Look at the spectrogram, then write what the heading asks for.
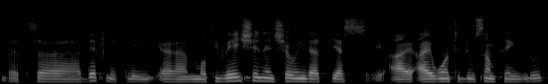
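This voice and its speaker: In a dry, close sound with no echo, a woman with a dark, mellow tone talks at a moderate pace with monotone, flat intonation. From Greece. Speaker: hydrogen industry expert. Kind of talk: panel discussion. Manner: halting.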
